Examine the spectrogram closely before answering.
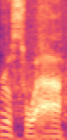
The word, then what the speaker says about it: Ruswarp: Ruswarp. It's spelt Ruswarp. But if you come from round here, then it's Ruswarp.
